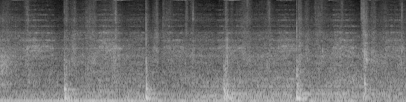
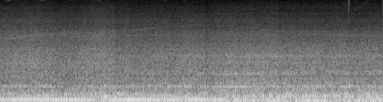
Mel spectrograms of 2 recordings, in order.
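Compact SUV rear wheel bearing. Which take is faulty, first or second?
second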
